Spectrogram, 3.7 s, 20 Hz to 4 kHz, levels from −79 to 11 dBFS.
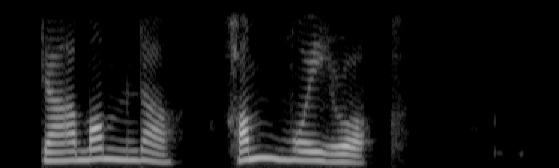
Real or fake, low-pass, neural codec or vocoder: fake; 3.6 kHz; codec, 16 kHz, 1 kbps, X-Codec, HuBERT features, trained on LibriSpeech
